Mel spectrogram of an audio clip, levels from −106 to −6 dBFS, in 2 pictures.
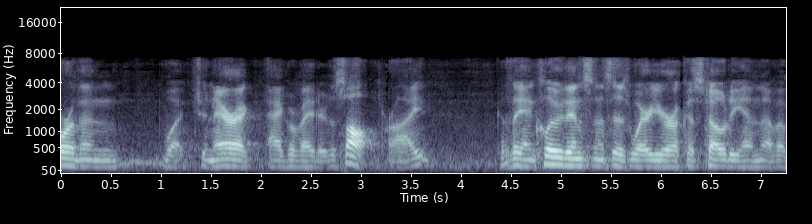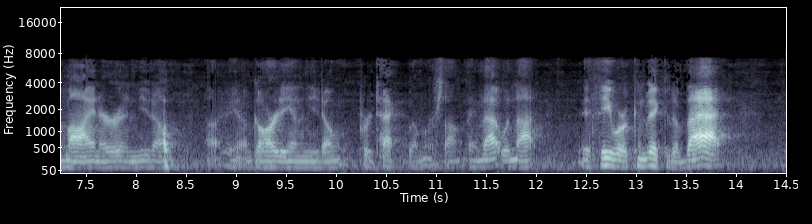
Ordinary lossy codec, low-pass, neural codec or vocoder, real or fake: AAC, 32 kbps; 7.2 kHz; codec, 24 kHz, 6 kbps, HILCodec; fake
